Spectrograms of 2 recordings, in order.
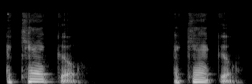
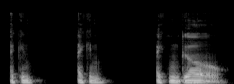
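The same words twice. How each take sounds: First: Full vowel in stressed "can't", T barely heard, then strong "go". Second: "I can" quick and unstressed as "I kn", "go" strong; stress on GO. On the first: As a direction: hit "can't" and "go", swallowing the T. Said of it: "this one is stressed". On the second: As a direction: rush lightly through "I can", land on "go". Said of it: "So we say". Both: Shown as a demonstration.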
